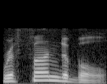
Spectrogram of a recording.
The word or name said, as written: refundable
